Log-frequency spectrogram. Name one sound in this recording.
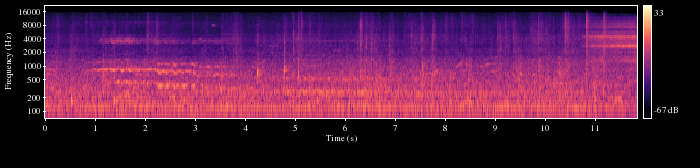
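A woman sings through loudspeakers.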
